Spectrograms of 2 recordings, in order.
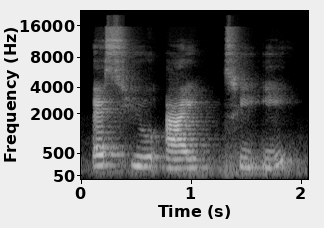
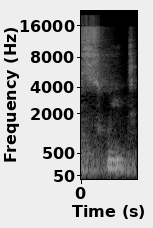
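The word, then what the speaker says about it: suite: the other day i mispronounced the word s-u-i-t-e and i said suit instead of sweet my goodness the way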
